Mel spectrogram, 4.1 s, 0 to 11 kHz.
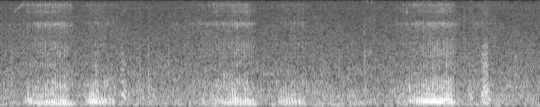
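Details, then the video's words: Five 3-week-old blenheim Cavalier King Charles Spaniel puppies in a home puppy pen, wrestling and playing; low, harmonic snorting grunts come in three pulsing bursts roughly every 1.5 seconds, with thin high whistly overtones on each breath. "3-Week-Old Cavalier Puppies Wrestle and Play Live"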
